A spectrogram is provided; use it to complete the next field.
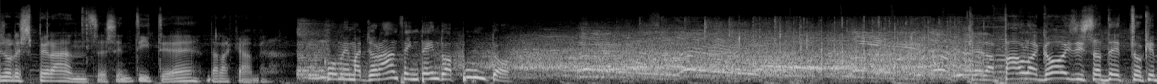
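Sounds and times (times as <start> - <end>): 
speech: 0.0 - 6.0, 9.7 - 11.5
applause and cheering in parliament chamber: 4.6 - 10.1.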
